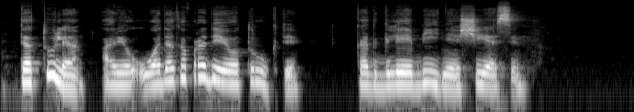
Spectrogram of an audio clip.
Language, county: Lithuanian, Panevėžys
